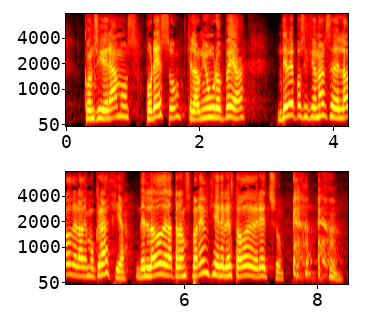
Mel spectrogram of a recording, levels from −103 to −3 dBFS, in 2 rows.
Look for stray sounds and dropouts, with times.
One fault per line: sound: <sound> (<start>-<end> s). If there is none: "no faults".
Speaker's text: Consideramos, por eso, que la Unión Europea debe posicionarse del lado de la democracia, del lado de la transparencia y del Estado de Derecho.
sound: cough (7.6-8.4 s)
